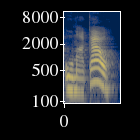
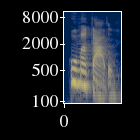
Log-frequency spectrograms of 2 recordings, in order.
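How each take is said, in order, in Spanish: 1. La palabra termina en una secuencia de vocales sin d. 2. Se añade un sonido d antes de la o final. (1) "esa es la palabra original" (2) "sufren de ultracorrección diciendo Humacado"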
